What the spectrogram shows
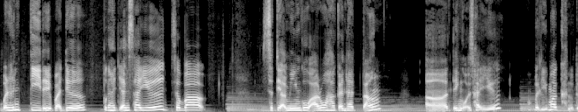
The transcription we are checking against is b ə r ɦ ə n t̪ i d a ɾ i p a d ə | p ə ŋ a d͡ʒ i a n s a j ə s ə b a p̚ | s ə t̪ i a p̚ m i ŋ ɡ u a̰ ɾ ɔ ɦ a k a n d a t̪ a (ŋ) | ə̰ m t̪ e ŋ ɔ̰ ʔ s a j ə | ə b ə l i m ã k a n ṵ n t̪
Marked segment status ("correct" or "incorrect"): correct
